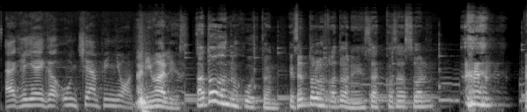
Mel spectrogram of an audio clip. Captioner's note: ahem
